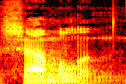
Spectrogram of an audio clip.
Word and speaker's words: Shyamalan: By the way, I know his right pronunciation of his last name now. It's Shyamalan. – Shyamalan. – Shyamalan. – Okay. – Yeah, not Shyamalan.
